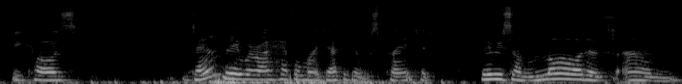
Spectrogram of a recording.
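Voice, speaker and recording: A woman with a mid-range, dark, breathy voice, captured on a rough recording, hosts an outdoor homestead live stream. She chats casually to viewers by name via a phone on a tripod. She's still slightly snuffly, with a cough from a long illness.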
